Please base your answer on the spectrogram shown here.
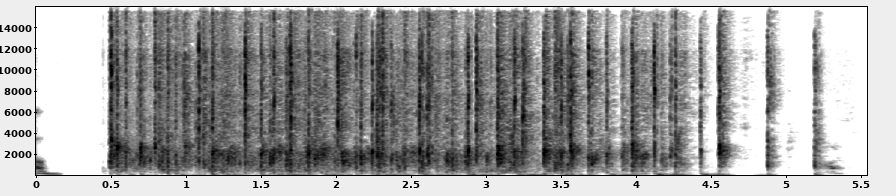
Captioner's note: everyone applauds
